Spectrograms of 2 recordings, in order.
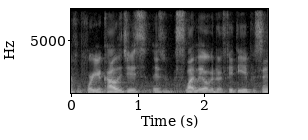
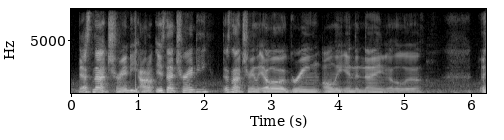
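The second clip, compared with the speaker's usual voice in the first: ordinary delivery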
